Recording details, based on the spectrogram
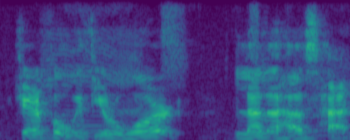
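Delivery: ordinary talk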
